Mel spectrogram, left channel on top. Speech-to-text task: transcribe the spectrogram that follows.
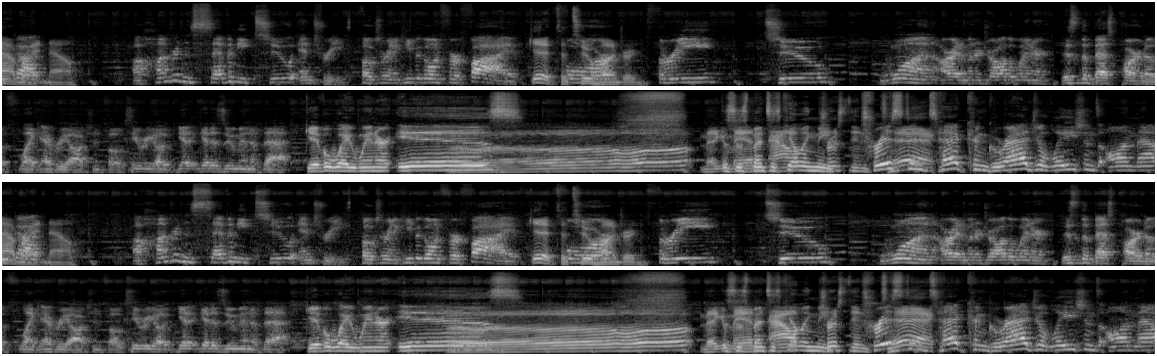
got right now. 172 entries. Folks, we're going to keep it going for 5. Get it to 4, 200. 3, 2, 1. All right, I'm going to draw the winner. This is the best part of like every auction, folks. Here we go. Get a zoom in of that. Giveaway winner is... Mega the Man suspense is out. killing me. Tristan Tech. Tech. Congratulations on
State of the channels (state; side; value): normal; both; correlation 0.04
